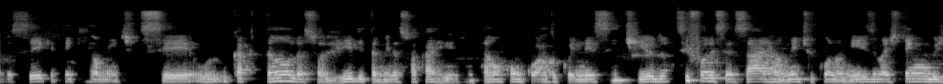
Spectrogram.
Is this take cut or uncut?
uncut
